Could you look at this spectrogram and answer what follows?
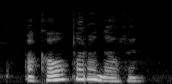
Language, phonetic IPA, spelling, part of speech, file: Polish, [ˌɔkɔwɔpɔrɔˈdɔvɨ], okołoporodowy, adjective, LL-Q809 (pol)-okołoporodowy.wav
